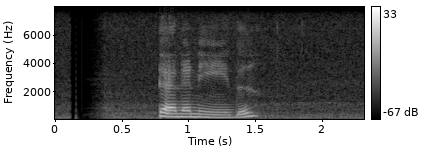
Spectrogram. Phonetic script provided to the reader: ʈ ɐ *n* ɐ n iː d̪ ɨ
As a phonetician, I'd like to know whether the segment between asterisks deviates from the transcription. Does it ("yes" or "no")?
no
